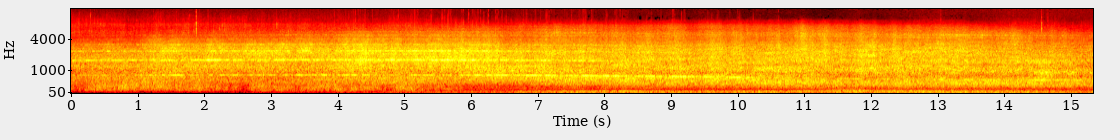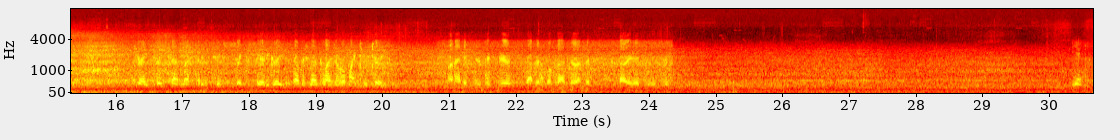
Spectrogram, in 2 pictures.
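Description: Cargolux Boeing 747-8F freighter's four GEnx turbofans at takeoff power through the takeoff roll and climb-out: a loud, steady jet roar with a whine that falls in pitch as the aircraft goes past. Air traffic control radio chatter comes in over the engine noise in the second half.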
